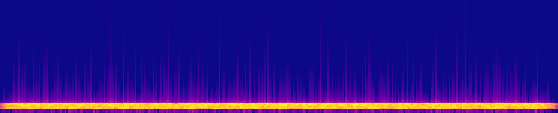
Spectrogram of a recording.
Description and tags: Random Sound created with SuperCollider. Reminds me of sounds in ComputerGames or SciFi-Films, opening doors, beaming something...
supercollider, ambience, atmosphere, ambient, sound, horn, electronic, sci-fi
